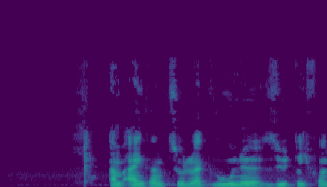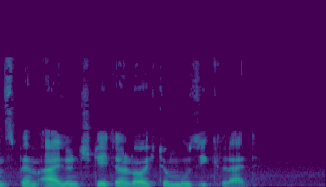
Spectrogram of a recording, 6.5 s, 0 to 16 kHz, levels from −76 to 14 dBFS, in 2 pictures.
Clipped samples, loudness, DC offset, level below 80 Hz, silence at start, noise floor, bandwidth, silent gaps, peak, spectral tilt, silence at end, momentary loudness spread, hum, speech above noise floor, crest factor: under 0.1%; -26 LUFS; under 0.1%; -66 dBFS; 0.85 s; -67 dBFS; 11.5 kHz; none; -4 dBFS; -5.5 dB/octave; 0.8 s; 9 LU; none; 41 dB; 24 dB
